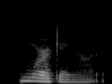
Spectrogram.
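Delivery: worn-out, tired, weary. Driving in a car after warning people to store the things away, tired. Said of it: "He sounds tired".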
